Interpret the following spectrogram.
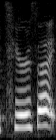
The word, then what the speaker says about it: Thirzah: to you how do you spell tiza so tiza is spelled t h i r z a awesome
